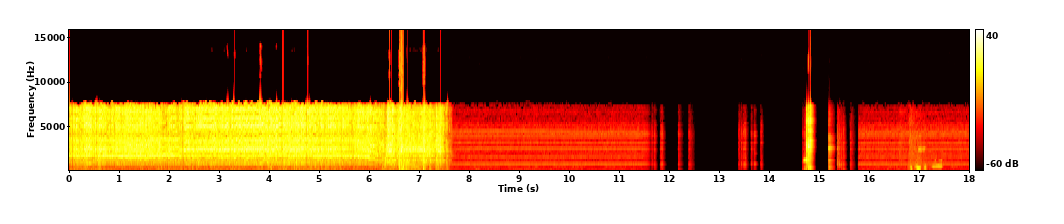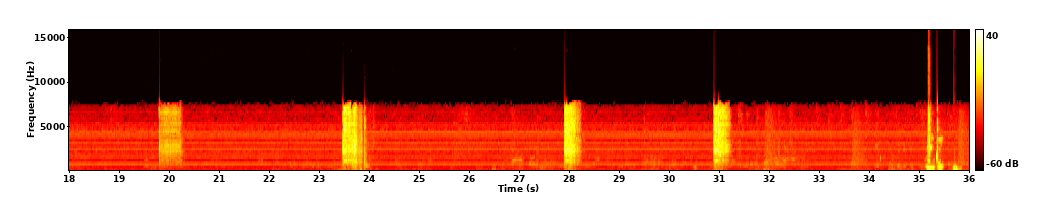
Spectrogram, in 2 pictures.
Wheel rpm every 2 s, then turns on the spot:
230, 210, 220, 180, 0, 0, 0, 0, 0, 10, 10, 30, 0, 10, 0, 20, 0, 0.
22-24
